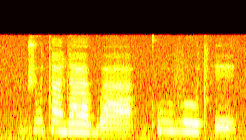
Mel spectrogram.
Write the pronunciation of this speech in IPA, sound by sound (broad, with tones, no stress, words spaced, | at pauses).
d͡ʒu˦tã˦ daː˦ɡʷaː˨ | kʼuː˦ voː˦tʰe˨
